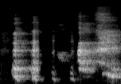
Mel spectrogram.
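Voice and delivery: high bright burst of laughter; real laugh after teasing her niece. Real, not acted. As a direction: laugh at your own joke.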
